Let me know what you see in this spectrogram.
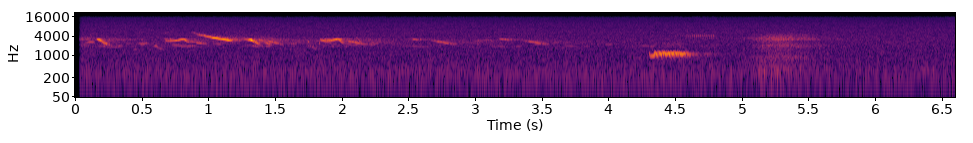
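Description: Wild birds calling at an African watering hole: a run of quick chirps and sweeping whistles for about three seconds, then a single short, steady note a little past four seconds in, the loudest sound, followed by a brief soft noise.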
